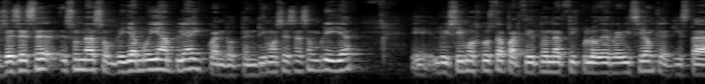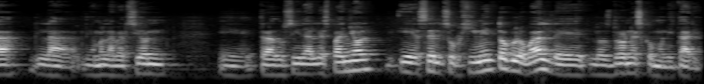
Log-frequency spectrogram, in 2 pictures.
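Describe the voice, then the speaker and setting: A man speaks in a medium pitch at a moderate pace. His tone is dark and mellow, with ordinary pitch variation. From Colombia. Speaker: researcher, geographer. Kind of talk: academic presentation. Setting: video call.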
